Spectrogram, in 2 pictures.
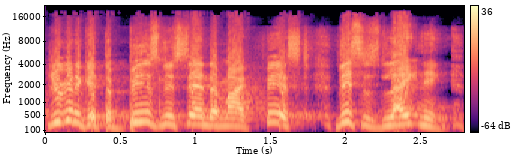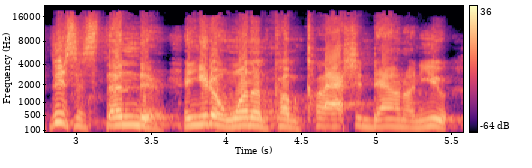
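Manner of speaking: lightly voiced bragging bully; a hint of a showy brawler making threats; mock tough guy. Preacher voicing leaders threatening Peter, lightly mock tough.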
